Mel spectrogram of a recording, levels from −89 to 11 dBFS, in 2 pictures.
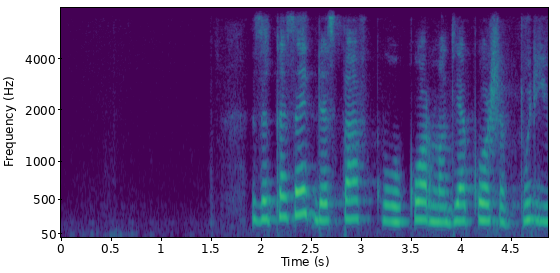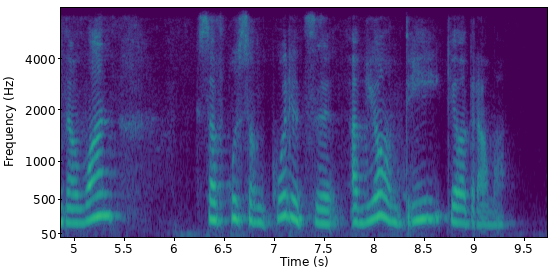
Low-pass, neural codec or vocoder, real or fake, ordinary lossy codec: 7.2 kHz; codec, 16 kHz, 1.1 kbps, Voila-Tokenizer; fake; Opus, 24 kbps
